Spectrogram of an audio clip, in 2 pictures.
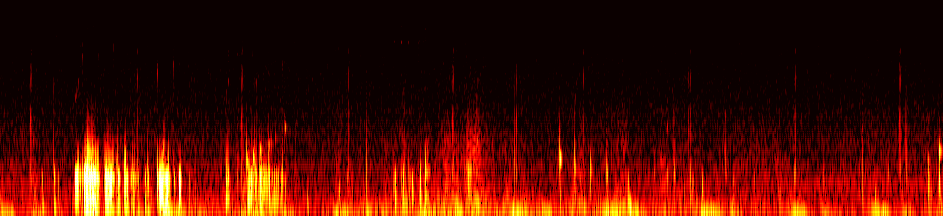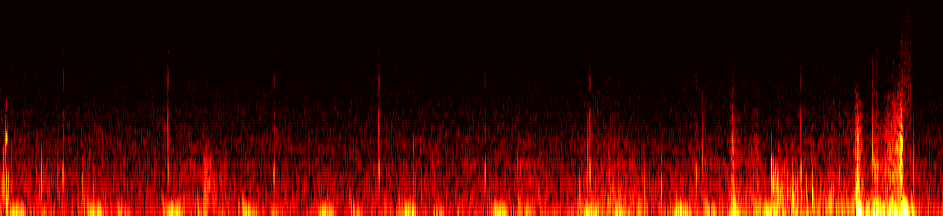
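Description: Quiet gurgles, squelches and bubbling pops with a few louder rumbles; ordinary digestive bowel sounds after a meal.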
